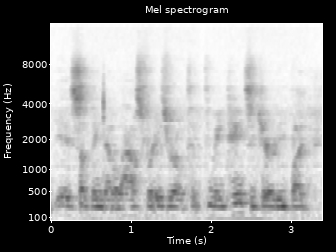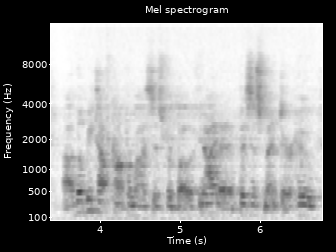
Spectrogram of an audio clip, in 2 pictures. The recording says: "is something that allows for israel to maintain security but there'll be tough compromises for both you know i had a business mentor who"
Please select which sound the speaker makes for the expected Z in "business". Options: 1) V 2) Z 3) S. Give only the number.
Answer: 2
